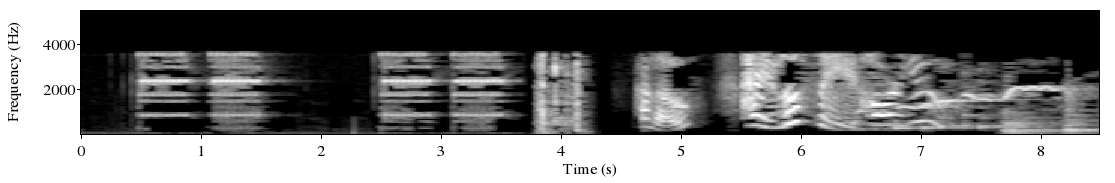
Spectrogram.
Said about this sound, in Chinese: 电话已经响了半天了，你怎么还不接电话呢？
